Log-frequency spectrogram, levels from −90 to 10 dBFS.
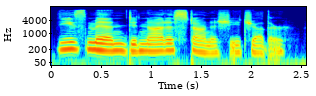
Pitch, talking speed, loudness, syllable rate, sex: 170 Hz, 165 wpm, -17 LUFS, 4.7 syllables/s, female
